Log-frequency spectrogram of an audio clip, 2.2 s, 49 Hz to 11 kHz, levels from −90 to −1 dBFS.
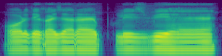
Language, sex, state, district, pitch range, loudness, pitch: Hindi, male, Tripura, West Tripura, 100-105 Hz, -17 LUFS, 105 Hz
